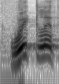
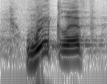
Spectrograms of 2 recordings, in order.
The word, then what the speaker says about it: Wycliffe: then to John Wycliffe and Wycliffe is how most people in England and here uh pronounce that person's name and so this is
